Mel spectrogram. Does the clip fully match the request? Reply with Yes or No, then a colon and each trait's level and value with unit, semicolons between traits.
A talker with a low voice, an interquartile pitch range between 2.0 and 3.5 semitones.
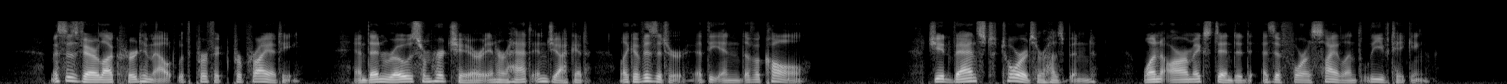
No: low, 115 Hz; average, 4.0 semitones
